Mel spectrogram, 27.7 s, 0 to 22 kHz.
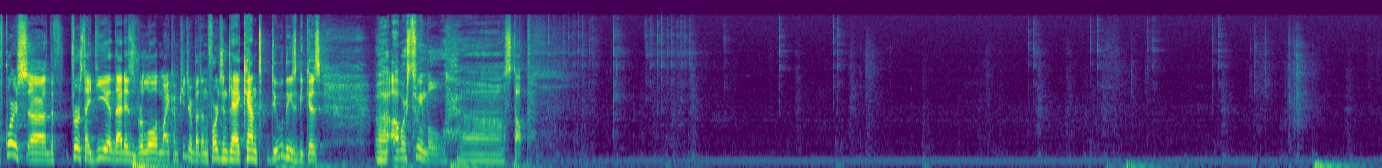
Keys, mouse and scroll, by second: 9.6 click, 9.7 click, 9.9 click, 10.0 click, 10.3 click, 10.4 double click, 10.5 click, 10.7 click, 10.7 click, 11.0 click, 11.2 click, 11.2 double click, 11.4 click, 11.4 click, 11.6 click, 11.6 double click, 11.8 click, 11.8 click, 12.2 click, 12.3 click, 12.9 click, 13.0 click, 13.1 click, 13.2 double click, 13.3 click, 13.4 click, 13.5 click, 13.6 double click, 13.7 click, 13.8 click, 14.5 click, 16.7 click, 16.7 click, 20.9 click, 21.8 click, 21.9 click, 22.9 click, 23.0 click, 24.6 click, 25.7 ctrl+shift+Escape.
